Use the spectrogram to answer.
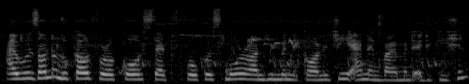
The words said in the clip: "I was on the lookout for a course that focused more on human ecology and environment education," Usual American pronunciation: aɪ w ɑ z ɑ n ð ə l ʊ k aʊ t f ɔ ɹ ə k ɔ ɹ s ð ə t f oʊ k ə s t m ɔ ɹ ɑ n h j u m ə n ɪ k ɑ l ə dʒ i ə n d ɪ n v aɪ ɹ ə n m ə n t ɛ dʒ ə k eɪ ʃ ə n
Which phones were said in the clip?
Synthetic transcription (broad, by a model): aɪ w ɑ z ɑ n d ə l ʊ k aʊ t f ɔ ɹ ə k ɔ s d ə t f oʊ k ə s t m ɔ ɹ ɑ n h j u m ə n ɪ k ɑ l ə dʒ i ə n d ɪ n v aɪ ə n m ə n t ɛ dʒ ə k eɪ ʃ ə n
